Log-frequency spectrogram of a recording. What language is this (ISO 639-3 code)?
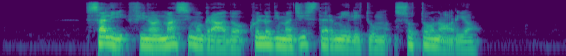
ita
